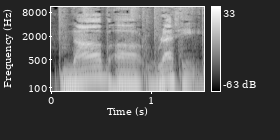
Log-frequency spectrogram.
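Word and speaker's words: Navarrette: Uh, Indie Navar Nav, I'm sorry. Navaretti is how you say her name.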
